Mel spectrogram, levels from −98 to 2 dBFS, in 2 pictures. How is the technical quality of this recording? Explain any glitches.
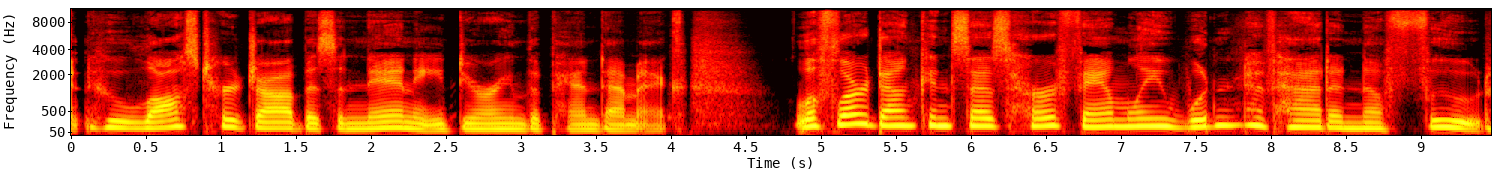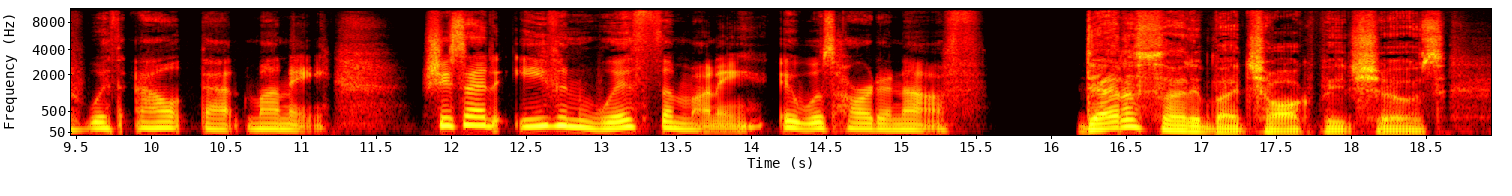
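The recording has one fault, and it lasts the whole clip. A wrong sample rate slows and lowers everything. Speech runs at 0.69 times normal speed, dropped 6.45 semitones, which fits 32 kHz audio played at 22 kHz.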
